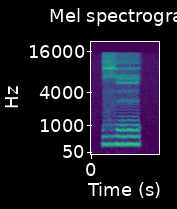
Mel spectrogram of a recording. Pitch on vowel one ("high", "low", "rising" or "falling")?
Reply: high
